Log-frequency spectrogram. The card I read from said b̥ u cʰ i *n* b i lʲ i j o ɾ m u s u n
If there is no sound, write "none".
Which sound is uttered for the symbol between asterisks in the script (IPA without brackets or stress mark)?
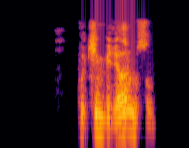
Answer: m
